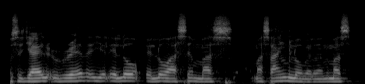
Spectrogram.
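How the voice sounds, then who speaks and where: This seminary teacher is a Mexican man whose fairly high voice stays flat and moves at an ordinary speed. His Mexican Spanish accent comes through as he explains step by step, checks understanding with "¿verdad?", and calls the class his brothers, "hermanos."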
